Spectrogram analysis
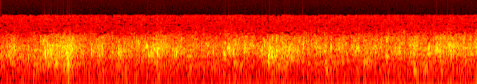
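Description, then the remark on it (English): Irregular sloshing splashes of feet wading across a stream while trying not to splash, rising and falling in uneven bursts over a steady rush of moving water, with no voices. “Here's where we cross. Don't splash any more than you can help.”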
